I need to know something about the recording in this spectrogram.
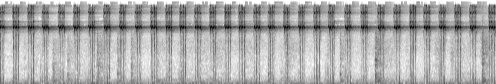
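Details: High-pitched cricket chirps, a model sound for songbirds to learn, repeat roughly four times a second in an unbroken, rhythmic run of about thirty sharp pulses.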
